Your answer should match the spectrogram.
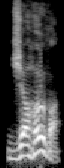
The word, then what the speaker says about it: Yahweh: the god of israel his name in the old testament is usually pronounced by scholars yahweh we don't exactly know how to pronounce it it's the four letters in hebrew you'd have hey and we think it's probably pronounced yahweh although the traditional pronunciation was lost he that is the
